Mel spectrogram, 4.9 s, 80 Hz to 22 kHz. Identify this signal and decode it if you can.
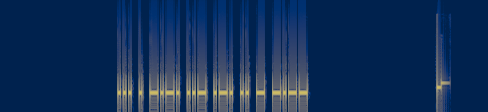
Morse code, heard as a keyed tone, about 44 wpm, 700 Hz. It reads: SECURITY
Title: Top 501-750 Words 45wpm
